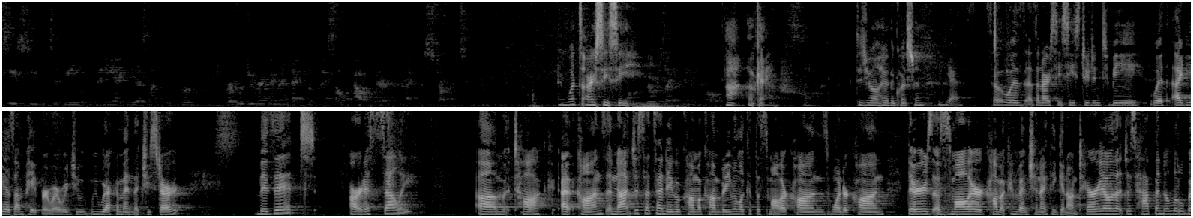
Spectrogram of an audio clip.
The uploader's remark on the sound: This week’s episode is the live recording of the panel I was on at SDCC 2019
